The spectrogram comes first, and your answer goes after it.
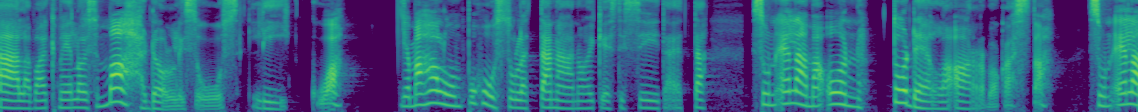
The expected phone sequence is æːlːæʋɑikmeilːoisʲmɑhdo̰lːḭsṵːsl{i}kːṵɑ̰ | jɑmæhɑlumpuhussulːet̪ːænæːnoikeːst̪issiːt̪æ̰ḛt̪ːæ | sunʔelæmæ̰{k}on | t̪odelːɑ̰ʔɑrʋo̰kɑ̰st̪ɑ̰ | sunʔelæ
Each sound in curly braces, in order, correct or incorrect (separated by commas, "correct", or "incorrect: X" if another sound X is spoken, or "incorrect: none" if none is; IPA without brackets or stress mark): incorrect: iː, incorrect: ʔ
